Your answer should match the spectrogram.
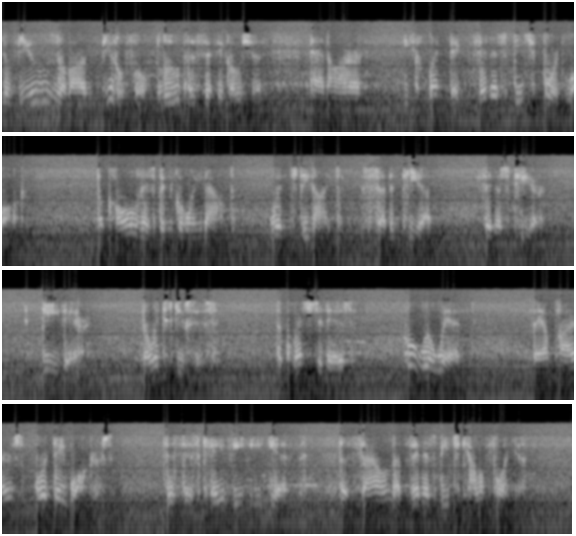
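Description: A voice talking almost without pause, thin and tinny with no bass, like speech heard over a radio or small speaker.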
